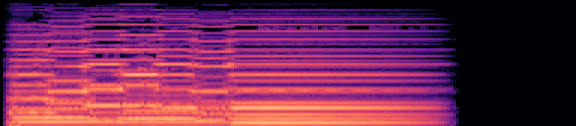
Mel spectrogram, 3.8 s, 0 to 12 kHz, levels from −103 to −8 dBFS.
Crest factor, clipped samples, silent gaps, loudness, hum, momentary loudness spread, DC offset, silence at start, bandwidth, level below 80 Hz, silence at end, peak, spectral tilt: 12 dB; under 0.1%; none; -25 LUFS; none; 11 LU; 0.6%; 0 s; 10 kHz; -60 dBFS; 0.8 s; -14 dBFS; -5.5 dB/octave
